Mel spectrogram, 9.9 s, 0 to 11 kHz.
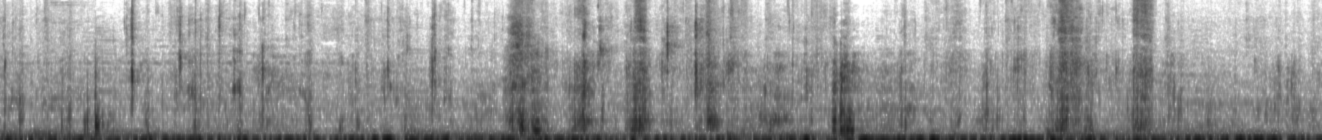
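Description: Close-miked wet biting, smacking and chewing of sauced braised intestine, with many short mouth clicks and a few louder bites about 4, 5, 6 and 8 seconds in.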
